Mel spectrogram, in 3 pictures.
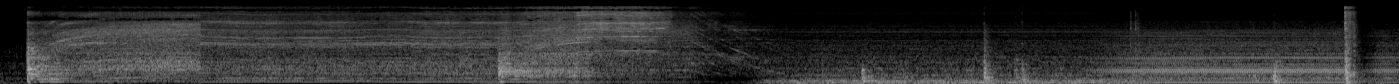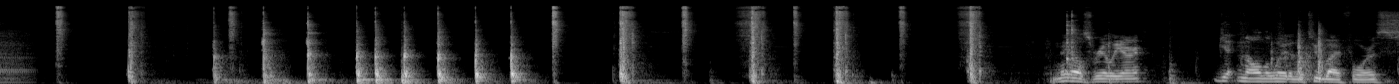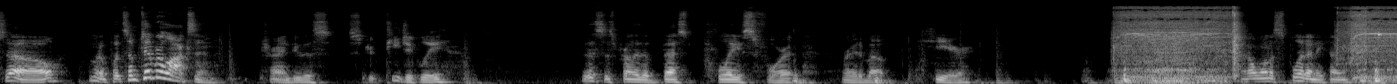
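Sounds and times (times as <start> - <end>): power saw cutting wood: 0.2 - 14.4, 39.1 - 40.6, 41.3 - 41.9
hammer nailing wood: 16.1 - 19.6.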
